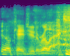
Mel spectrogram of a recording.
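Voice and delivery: imagined listener, low and dry, telling the preacher to relax; mock listener. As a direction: flatly tell Judah to calm down.

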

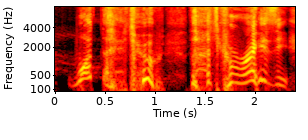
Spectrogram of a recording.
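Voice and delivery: high, drawn-out amazed reaction; stunned disbelief. Retold or imitated. Retold amazement at gold dust.

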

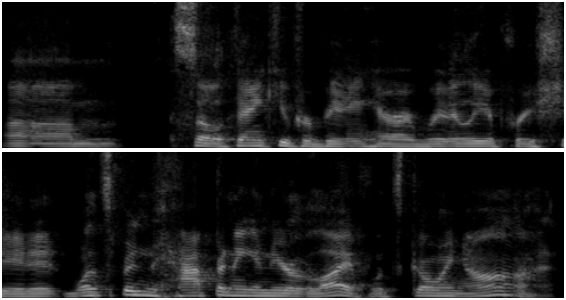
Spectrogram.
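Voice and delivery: loud, upbeat show-host delivery; podcast host intro. Acted. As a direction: pump up the welcome like a host. Podcast host opening the episode.

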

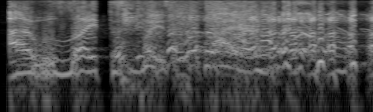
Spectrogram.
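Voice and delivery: slow, loud, high mock fury; over-the-top seething, played for laughs; hammed-up jealous threat.

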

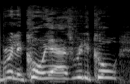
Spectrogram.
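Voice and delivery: high, mock-thrilled "really cool"; mock excited gush. Eager buyer mock-gushing over a Facebook ads course, high and thrilled. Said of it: "You're like".

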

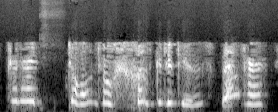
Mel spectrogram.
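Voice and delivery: tearful, half-laughing through tears; trying to hold back real tears; crying. Real, not acted. Mom on a voicemail admitting she can't cope, crying. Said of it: "I am having a breakdown".

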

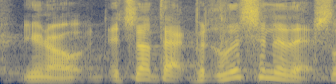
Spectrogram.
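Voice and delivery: ordinary talk, nothing marked

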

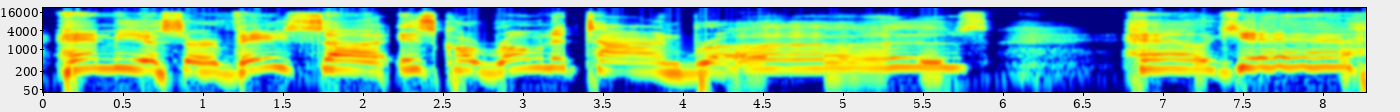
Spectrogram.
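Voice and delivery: high, slow party-bro drawl; drunk American bro. Acted. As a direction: stretch it out like a hammed-up drunk reveler. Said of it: "get drunk".

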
